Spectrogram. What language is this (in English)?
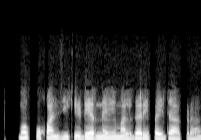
Pashto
